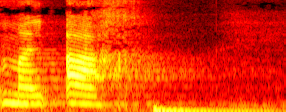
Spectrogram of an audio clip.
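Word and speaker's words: מלאך: es bien curioso esto, porque hay que pronunciar bien las palabras, porque si no estamos diciendo otra cosa, no podemos decir vino el malaj del Eterno, porque estaremos diciendo vino el sal del Eterno. Y no, y hablando de sal para sazonar.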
